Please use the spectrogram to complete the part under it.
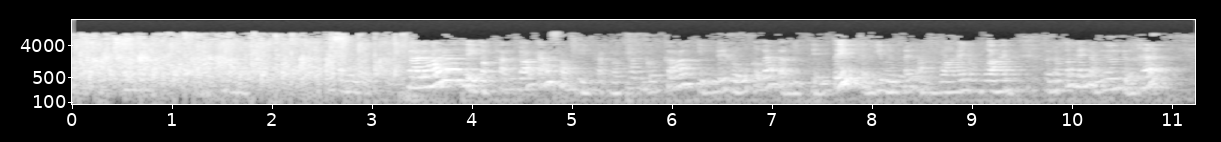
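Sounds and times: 
audience applause at a Buddhist dharma talk: 0.0s - 3.4s
speech: 3.4s - 11.1s.

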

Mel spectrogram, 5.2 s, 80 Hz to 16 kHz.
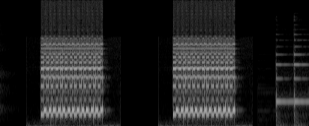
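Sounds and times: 
telephone ringing: 0.7s - 1.8s, 2.9s - 4.1s.

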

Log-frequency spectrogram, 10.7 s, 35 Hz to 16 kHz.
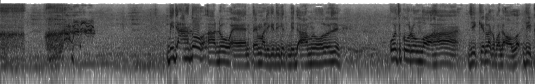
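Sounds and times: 
person imitating snoring: 0.0s - 1.4s
speech: 3.4s - 7.0s, 7.8s - 10.7s.

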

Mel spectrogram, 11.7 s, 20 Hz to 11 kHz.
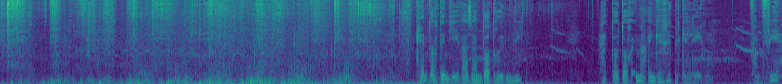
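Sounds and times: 
hoofbeats of a white horse approaching: 0.0s - 6.8s
speech: 6.3s - 8.0s, 9.1s - 11.7s.

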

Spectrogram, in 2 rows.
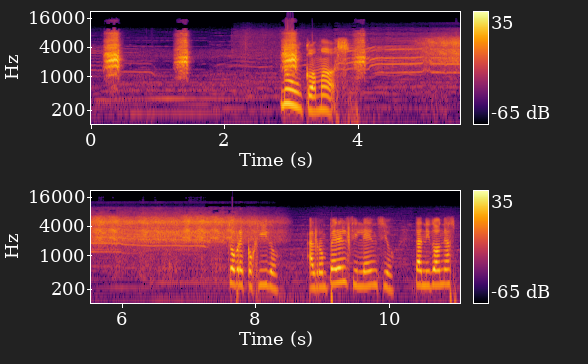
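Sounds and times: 
raven cawing: 0.0s - 0.6s, 1.2s - 1.6s, 2.9s - 3.2s, 3.8s - 8.5s
speech: 2.8s - 4.1s, 7.6s - 11.0s.

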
